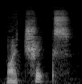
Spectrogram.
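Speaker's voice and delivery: ordinary delivery, nothing marked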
